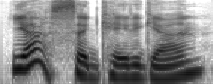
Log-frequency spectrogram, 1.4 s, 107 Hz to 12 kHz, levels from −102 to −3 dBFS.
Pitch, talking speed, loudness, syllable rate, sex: 195 Hz, 170 wpm, -17 LUFS, 3.9 syllables/s, female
